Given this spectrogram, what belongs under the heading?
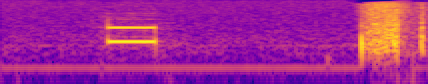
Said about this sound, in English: Wait for the beep.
